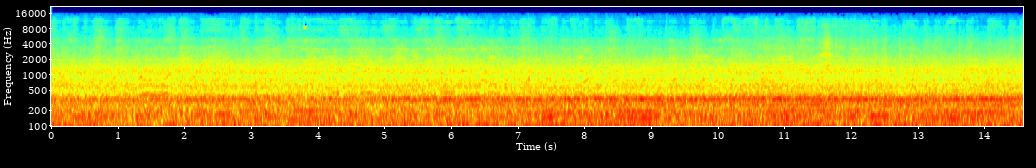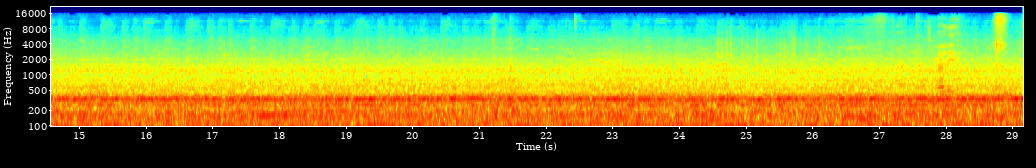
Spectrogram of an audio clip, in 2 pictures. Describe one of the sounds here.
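A car engine hums steadily at speed inside a moving car.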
